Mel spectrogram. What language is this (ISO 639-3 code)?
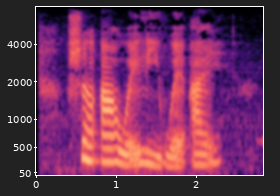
zho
